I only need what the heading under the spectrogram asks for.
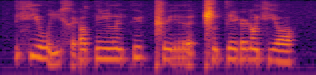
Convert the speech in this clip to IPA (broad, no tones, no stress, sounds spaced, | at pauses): fʲ ə w ḭ x ə̰ ɽ ɔ t ĩ l ə̃ k y ǁ y r ə̰ ǁ ə̃ t i ɽ œ ɽ ɔ̃ fʲ ɔ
